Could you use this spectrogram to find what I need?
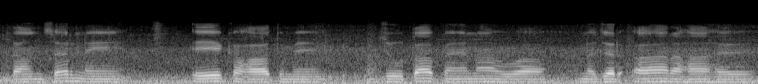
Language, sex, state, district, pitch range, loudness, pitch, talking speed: Hindi, male, Rajasthan, Jaipur, 120-130 Hz, -16 LUFS, 125 Hz, 95 wpm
